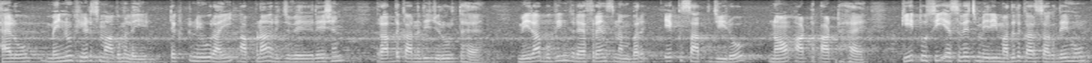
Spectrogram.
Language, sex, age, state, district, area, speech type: Punjabi, male, 18-30, Punjab, Muktsar, rural, read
